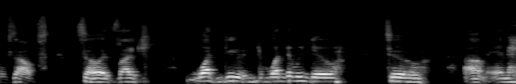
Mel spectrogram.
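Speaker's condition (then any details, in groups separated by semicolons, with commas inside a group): Cerebral palsy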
